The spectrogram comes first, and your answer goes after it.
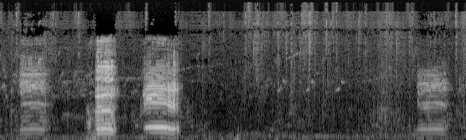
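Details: Tame village cattle herd grazing in a green field: four loud, drawn-out harmonic moos, two close together near the start and one later, with quiet rustling between calls.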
